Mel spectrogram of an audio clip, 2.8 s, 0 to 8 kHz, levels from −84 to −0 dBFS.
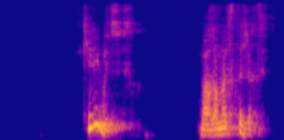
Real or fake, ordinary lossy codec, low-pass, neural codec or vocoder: fake; Opus, 64 kbps; 7.2 kHz; codec, 44.1 kHz, 2.6 kbps, SNAC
